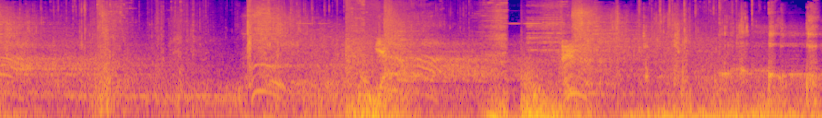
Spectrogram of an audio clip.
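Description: Swords clang and strike against shields and armour.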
